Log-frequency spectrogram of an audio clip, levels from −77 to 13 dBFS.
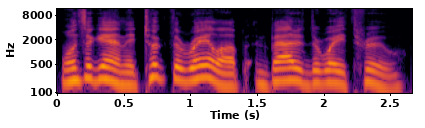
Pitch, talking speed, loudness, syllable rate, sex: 180 Hz, 270 wpm, -15 LUFS, 5.8 syllables/s, male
